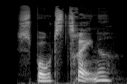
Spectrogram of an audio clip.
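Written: SPORTSTRÆNET

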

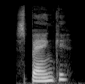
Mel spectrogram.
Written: spanke

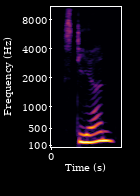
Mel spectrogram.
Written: stirren

